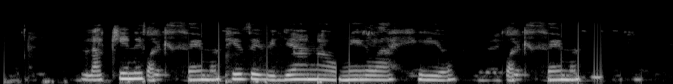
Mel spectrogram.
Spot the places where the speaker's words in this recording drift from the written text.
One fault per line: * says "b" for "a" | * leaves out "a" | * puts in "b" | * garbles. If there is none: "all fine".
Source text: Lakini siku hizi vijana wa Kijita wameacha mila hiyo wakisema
* says "wakisema" for "siku"
* leaves out "wa Kijita wameacha"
